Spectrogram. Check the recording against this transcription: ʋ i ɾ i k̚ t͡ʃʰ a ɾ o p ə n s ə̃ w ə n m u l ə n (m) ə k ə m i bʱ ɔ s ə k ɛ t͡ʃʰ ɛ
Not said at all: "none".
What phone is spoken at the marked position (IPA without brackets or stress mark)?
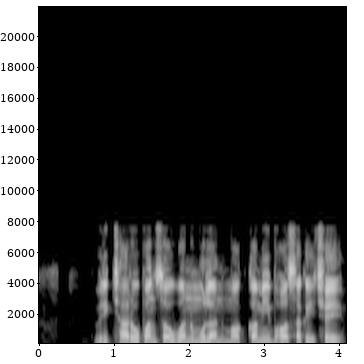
m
